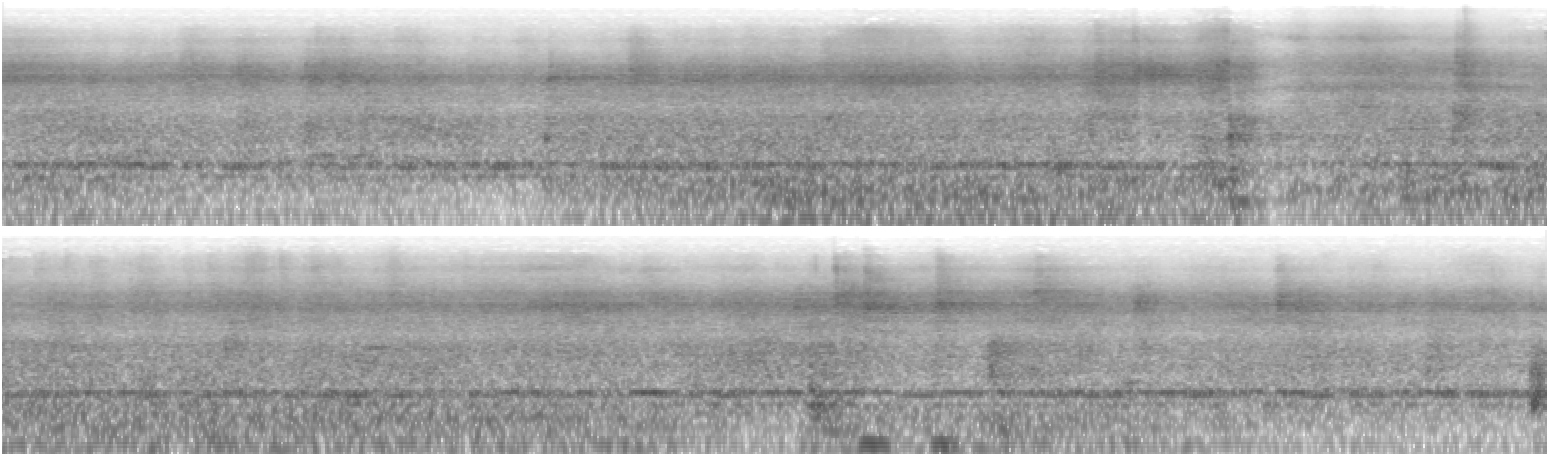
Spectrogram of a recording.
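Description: Ice hockey being played: a steady rumble of skates on the ice under a low, constant rink hum, with a few sharp knocks of sticks and puck, the clearest about twelve seconds in.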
